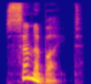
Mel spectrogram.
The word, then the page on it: coenobite: British English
